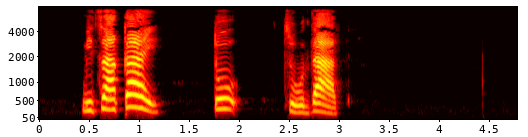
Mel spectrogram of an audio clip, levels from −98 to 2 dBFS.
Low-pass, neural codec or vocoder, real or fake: 7.2 kHz; none; real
